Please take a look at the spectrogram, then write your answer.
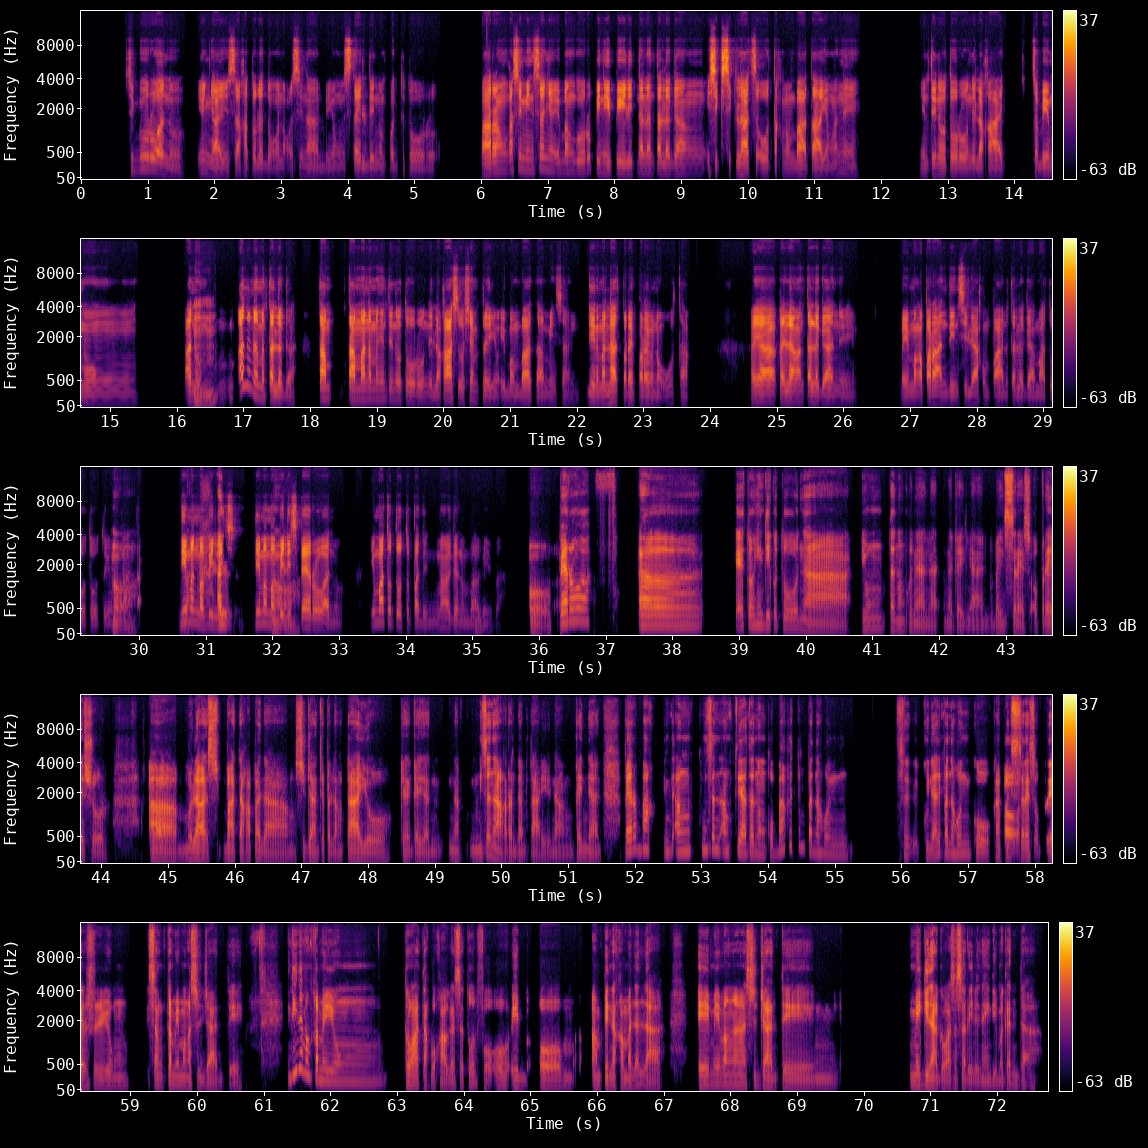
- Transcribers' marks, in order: tapping
- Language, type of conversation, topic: Filipino, unstructured, Bakit kaya maraming kabataan ang nawawalan ng interes sa pag-aaral?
